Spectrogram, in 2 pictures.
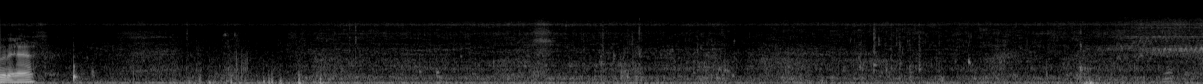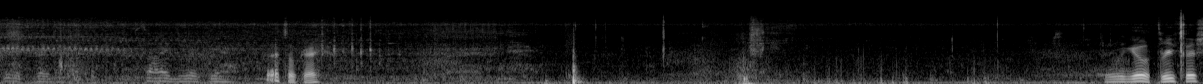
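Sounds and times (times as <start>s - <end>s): waves lapping against boat hull: 0.0s - 23.1s
wind rumble on microphone: 0.9s - 5.3s, 16.3s - 23.4s.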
